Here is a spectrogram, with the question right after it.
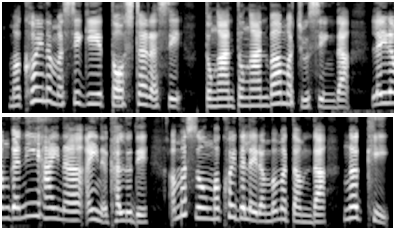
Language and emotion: Manipuri, surprised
